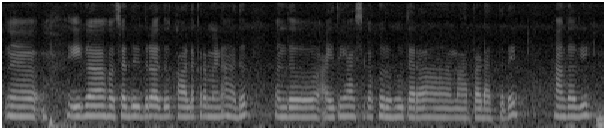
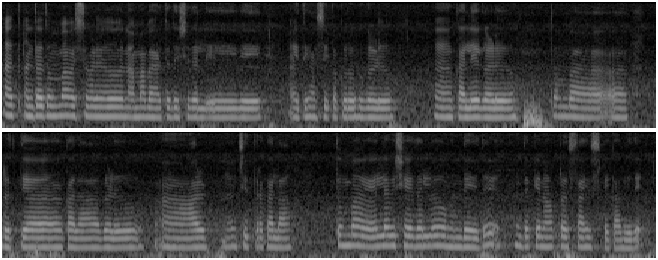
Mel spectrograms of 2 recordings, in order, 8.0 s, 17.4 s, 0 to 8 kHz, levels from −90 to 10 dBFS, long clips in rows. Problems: none marked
